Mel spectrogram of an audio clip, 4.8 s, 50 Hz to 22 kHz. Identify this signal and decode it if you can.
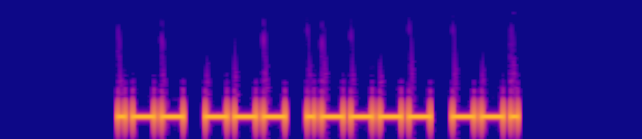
Morse code, heard as a keyed tone, about 21 wpm, 700 Hz. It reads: WO1G
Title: USA Call Signs - 4 Characters - 8x Character Spacing - 22wpm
